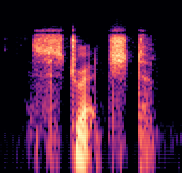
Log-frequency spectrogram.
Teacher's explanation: This ED sounds like a T because the CH is the last sound in the word before you put the ED on.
